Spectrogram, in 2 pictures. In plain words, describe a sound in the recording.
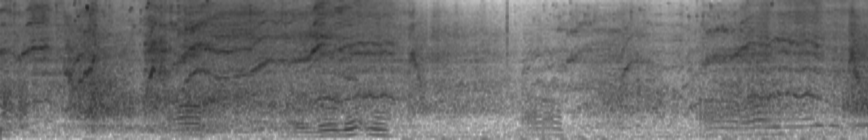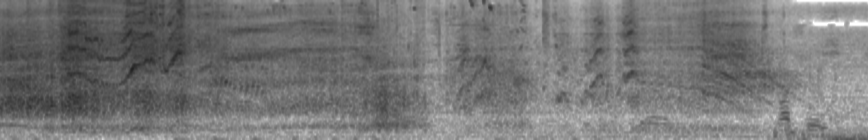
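Small electric motors whine and rev up and down as toy cars race around.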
